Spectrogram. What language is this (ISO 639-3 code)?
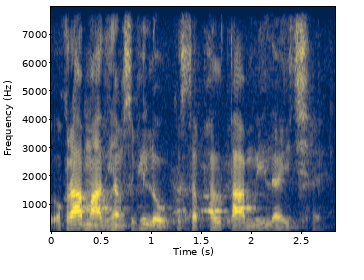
mai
